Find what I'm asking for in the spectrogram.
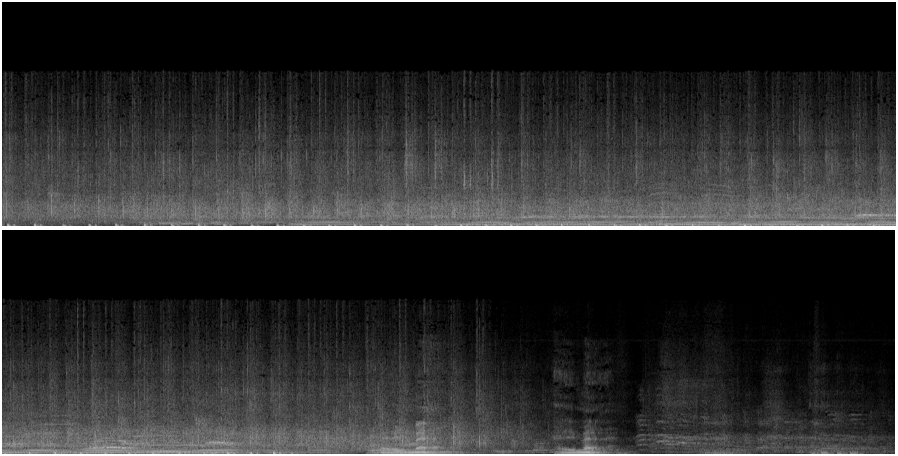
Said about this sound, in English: And so I just want to lead the congregation and just giving your pastor a hand clap here.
